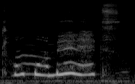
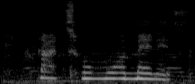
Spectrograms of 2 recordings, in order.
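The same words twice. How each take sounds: First: Very high-pitched incredulous echo; retold dismayed disbelief. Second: Slow, higher-pitched imitation of the nurse; lightly voiced nurse. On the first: Patient echoing the nurse in dismay, high and incredulous. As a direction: squeal it back, aghast. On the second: Nurse tells patient time remaining, slow lightly voiced. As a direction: draw it out lightly, imitating staff. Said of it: "She was like".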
